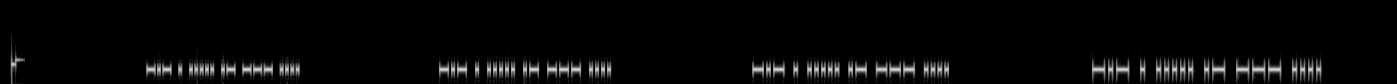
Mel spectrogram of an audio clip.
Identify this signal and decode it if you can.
Morse code, heard as a keyed tone, about 40 wpm, 700 Hz. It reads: KE5AOH KE5AOH KE5AOH KE5AOH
